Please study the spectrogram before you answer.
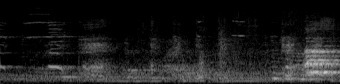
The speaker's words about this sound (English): Now, dogs have been enjoying some modern art at the National Museum of Contemporary Art in Athens.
